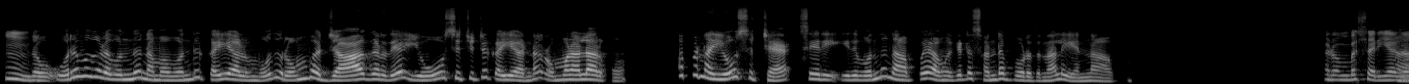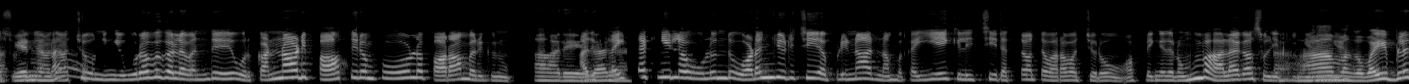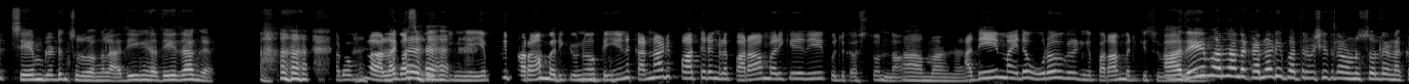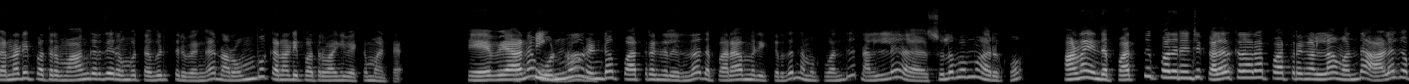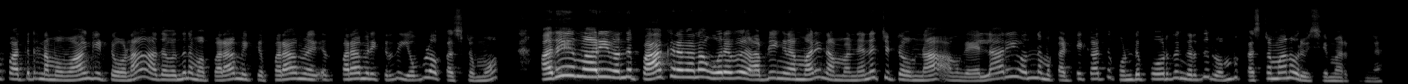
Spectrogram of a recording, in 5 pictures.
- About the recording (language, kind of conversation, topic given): Tamil, podcast, உறவுகளை நீண்டகாலம் பராமரிப்பது எப்படி?
- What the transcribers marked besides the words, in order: other noise; in English: "ஒய் பிளட் சேம் பிளட்ன்னு"; laugh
